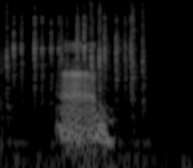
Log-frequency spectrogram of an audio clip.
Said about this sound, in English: What was that? I heard you typing.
